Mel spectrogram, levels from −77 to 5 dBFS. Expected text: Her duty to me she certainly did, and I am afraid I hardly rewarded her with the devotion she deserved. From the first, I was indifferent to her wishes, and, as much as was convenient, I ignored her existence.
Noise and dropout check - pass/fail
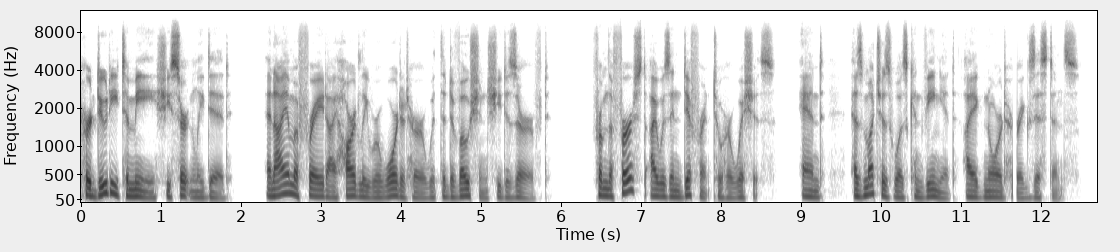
fail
